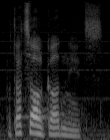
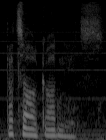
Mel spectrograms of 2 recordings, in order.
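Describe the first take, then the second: First: Said in the usual way. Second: Quiet echo. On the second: Real, not acted. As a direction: repeat "That's all God needs" much softer, almost to yourself.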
